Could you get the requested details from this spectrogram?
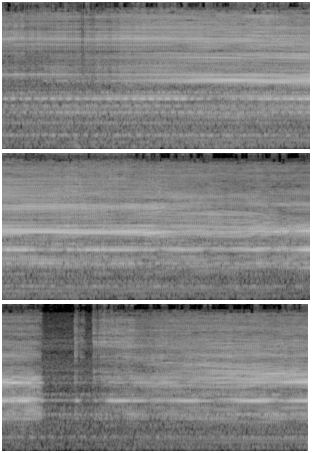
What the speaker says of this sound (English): The better tool to go in for that is going to be the spindle gouge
